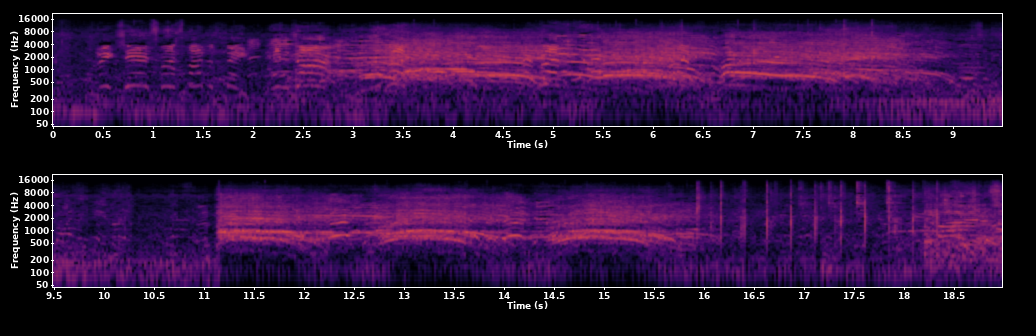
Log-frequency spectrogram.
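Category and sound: crowd, cheering crowd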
